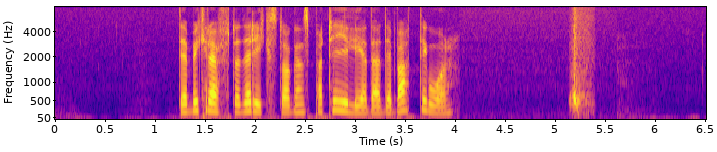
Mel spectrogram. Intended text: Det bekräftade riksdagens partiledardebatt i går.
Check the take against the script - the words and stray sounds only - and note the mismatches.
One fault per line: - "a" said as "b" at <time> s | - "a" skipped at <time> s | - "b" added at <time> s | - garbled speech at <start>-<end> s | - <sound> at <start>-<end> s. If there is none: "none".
- whoosh at 5.1-5.4 s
